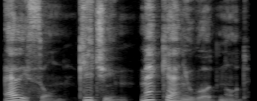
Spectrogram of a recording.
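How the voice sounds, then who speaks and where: A man reading the lines of a weary middle-aged sheriff who pleads quietly with his wife in an audiobook. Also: sits low, big pitch swings, husky, exaggerated voice. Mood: urgent.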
